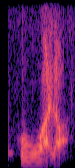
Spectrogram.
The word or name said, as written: uwolo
